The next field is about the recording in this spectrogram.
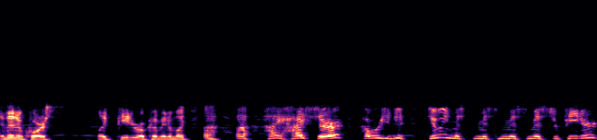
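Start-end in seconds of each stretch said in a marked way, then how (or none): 2.0-6.0 high stammering, stumbling, repeating every bit. Retelling greeting an important arrival on the broadcast: imitating own stammering greeting. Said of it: "Why are you talking like that, you dummy?".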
